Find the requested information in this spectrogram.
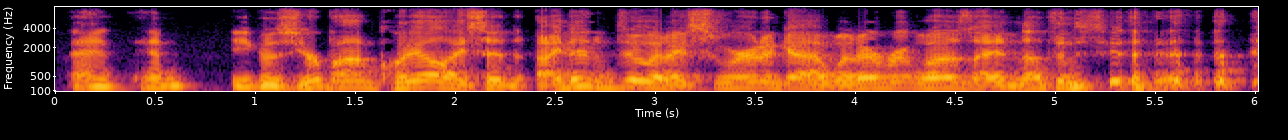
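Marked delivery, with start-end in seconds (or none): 1.2-2.0 high rising surprised question; retold astonishment. Show boss meeting the guest, astonished. 2.4-5.9 high, hurried-sounding comic denial breaking into a laugh; mock protest of innocence. Guest joking to the show boss, mock-defensive.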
